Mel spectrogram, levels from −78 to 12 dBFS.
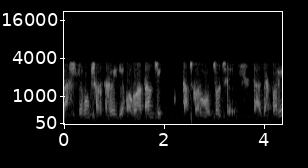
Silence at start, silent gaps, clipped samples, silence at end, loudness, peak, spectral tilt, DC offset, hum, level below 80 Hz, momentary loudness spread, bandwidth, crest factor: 0 s; none; under 0.1%; 0 s; -35 LUFS; -18 dBFS; 5 dB/octave; under 0.1%; none; -90 dBFS; 12 LU; 5.2 kHz; 18 dB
